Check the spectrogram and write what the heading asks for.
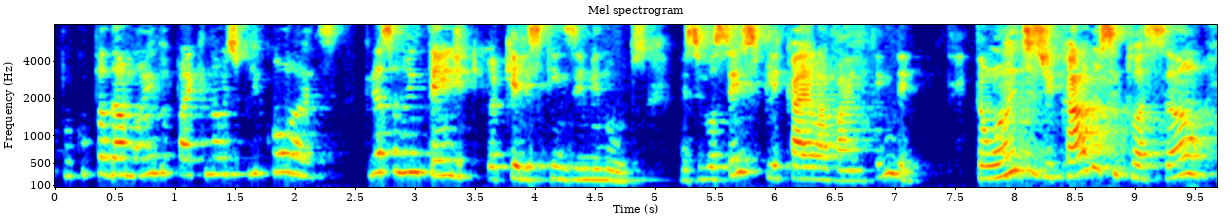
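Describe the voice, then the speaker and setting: Woman guest, high voice, explains and repeats key points, roomy echo. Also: a little mellow. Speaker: guest, preschool operations director. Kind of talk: live advice chat. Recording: echoey room.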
